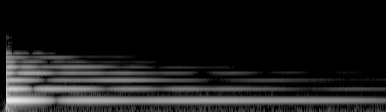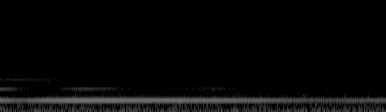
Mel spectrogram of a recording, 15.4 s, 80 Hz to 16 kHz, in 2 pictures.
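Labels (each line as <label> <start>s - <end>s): A single piano key plays a note loudly, then the volume steadily decreases. 0.1s - 7.1s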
